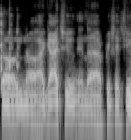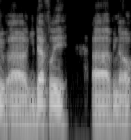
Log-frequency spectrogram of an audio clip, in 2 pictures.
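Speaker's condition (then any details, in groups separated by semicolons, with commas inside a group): No condition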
